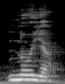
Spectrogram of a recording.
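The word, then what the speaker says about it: νοέω: Il est composé de deux morceaux en fait deux mots méta et Noeo que je vais prononcer Noya.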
